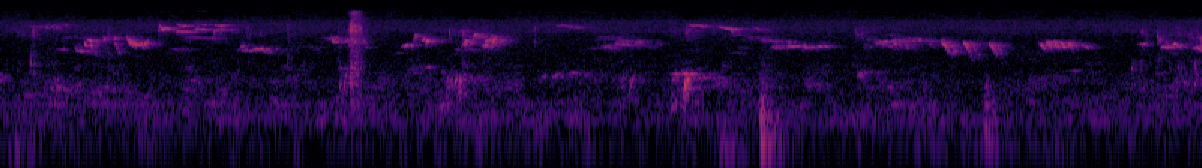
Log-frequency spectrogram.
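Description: Faint, scattered chirps of small birds, short high calls coming every second or so over a quiet outdoor background.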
